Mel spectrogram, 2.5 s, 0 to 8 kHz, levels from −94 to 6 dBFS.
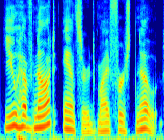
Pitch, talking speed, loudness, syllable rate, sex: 155 Hz, 170 wpm, -19 LUFS, 4.1 syllables/s, male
